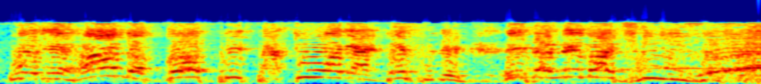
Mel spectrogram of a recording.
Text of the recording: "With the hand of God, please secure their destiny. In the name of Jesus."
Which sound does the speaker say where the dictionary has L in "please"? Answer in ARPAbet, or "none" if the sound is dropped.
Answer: none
